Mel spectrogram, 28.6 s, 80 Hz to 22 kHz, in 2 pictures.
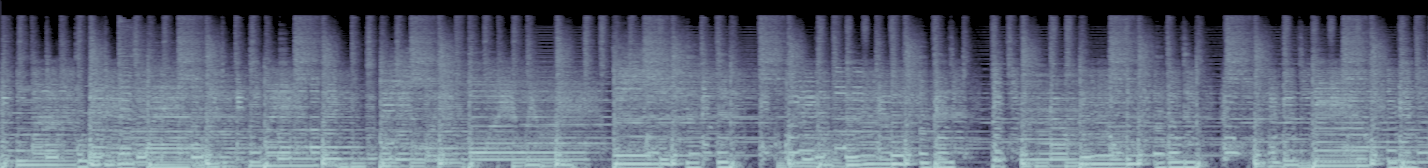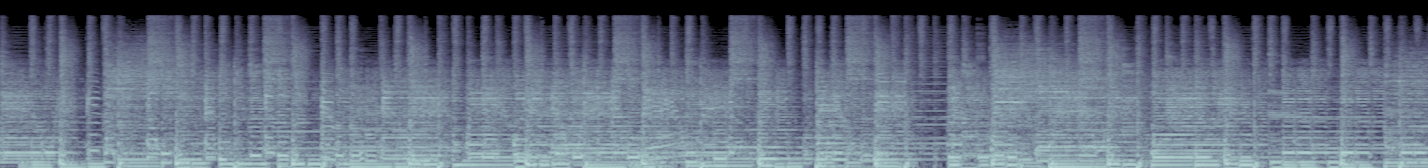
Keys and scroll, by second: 0.6 ctrl+alt+d, 2.3 ctrl+l, 5.3 ctrl+d, 5.6 ctrl+space, 5.9 ctrl+space, 8.1 space, 23.3 space.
